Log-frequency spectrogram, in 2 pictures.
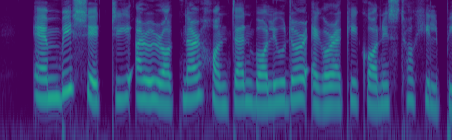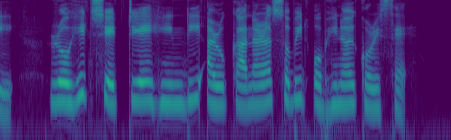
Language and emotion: Assamese, neutral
